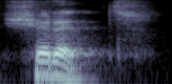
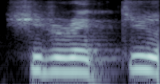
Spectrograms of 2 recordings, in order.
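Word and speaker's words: שרץ: 네, 째레 에 발음으로 네, 쉐레츠. 쉐레츠. 그러니까 시르레츠 하지 않고 쉐레츠 이렇게 발음한다는 것이죠.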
